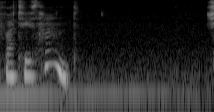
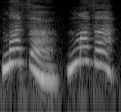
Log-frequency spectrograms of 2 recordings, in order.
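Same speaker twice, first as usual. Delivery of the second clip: high, louder excited cry; 9 semitones higher, 5 dB louder, slower than usual. A narrator's reading. Fatu runs home to her mother, excited cry. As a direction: burst in with the news. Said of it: "Fatu cried excitedly".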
